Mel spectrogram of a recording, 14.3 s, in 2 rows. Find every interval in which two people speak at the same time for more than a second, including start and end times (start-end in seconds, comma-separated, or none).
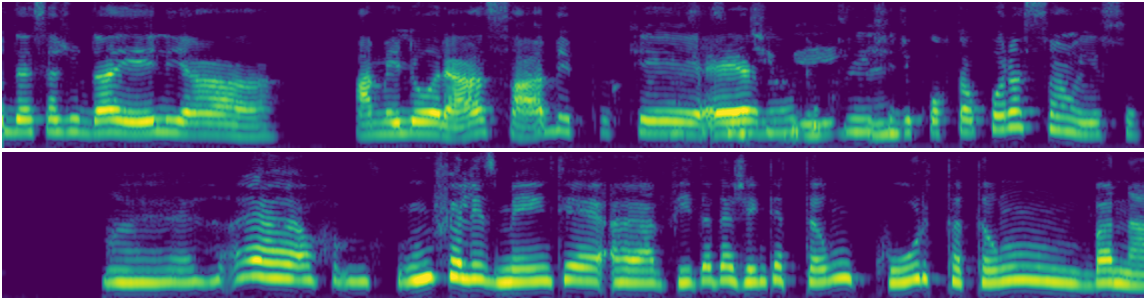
4.1-5.7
